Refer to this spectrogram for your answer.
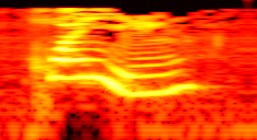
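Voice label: "欢迎", Mandarin Chinese; chinese-flashcards; hsk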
